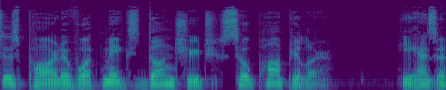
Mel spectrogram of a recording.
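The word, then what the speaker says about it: Dončić: Luka, Luka, Doncic, Doncic.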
